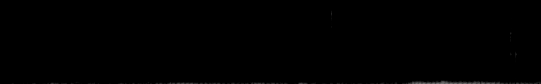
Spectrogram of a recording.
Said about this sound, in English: So just use your paper snips and snip some of that off.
